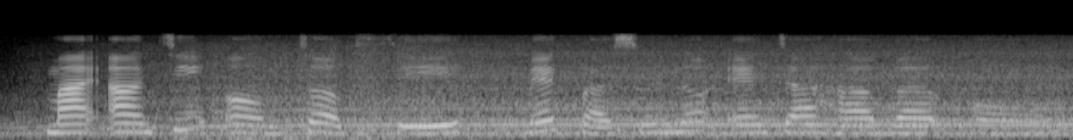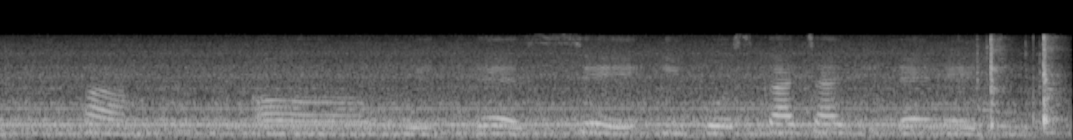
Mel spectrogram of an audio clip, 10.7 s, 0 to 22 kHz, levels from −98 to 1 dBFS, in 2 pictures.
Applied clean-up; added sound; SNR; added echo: none; Mechanical fan; 2 dB; none.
